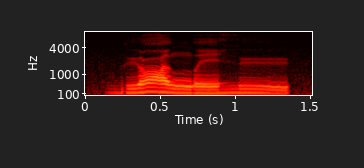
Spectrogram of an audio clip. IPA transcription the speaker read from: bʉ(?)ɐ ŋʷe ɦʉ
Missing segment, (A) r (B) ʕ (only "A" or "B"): B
